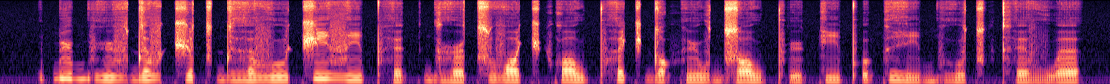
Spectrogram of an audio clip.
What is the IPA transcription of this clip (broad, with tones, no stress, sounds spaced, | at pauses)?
ɓ ʉ˥ bʱ ʉ˧ v d ə˥ v t͡ʃ ʊ˧˩ t͡s dʱ ə˧ v u˥˧ t͡ʃ i˥˧ v i˧˩ pʰ ɘ˩˧ k ɡʱ ə˞˩˧ t͡s v ɔ˧˩ t͡ʃ k ɔ˧ w pʰ ə˥ t͡ʃ d ɔ˧ k ʉ˧ w d͡z ɔ˧˩ w pʼ ʉ˩˧ k i˧ pʼ ʊ˥ k ɦ i˩˧ bʱ u˧ t͡s kʰ ɘ˧˩ v w ə˥˧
